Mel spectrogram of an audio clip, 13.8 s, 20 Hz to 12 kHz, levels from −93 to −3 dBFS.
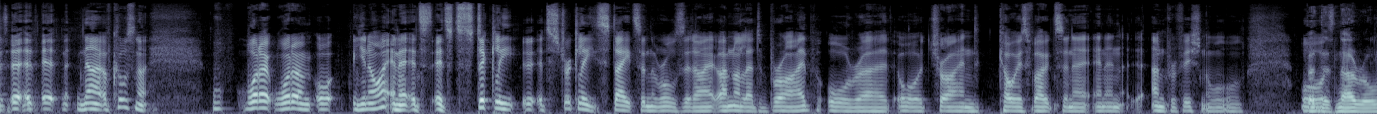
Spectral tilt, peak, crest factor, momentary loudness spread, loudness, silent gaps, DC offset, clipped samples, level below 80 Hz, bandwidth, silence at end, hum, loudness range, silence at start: -5 dB/octave; -6 dBFS; 20 dB; 11 LU; -27 LUFS; none; under 0.1%; under 0.1%; -58 dBFS; 11.5 kHz; 0 s; none; 6 LU; 0 s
